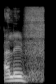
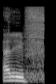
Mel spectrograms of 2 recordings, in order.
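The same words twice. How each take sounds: Both takes have the same delivery.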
